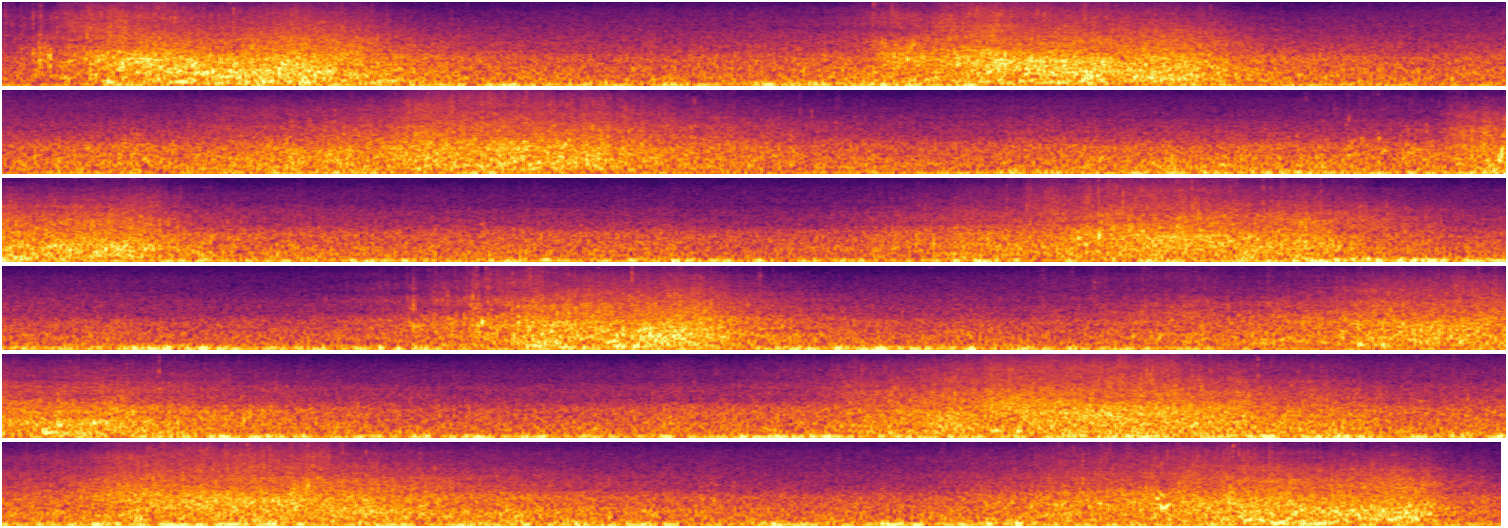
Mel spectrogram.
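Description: Small sea waves breaking and washing up a sandy beach, one surge swelling and fading every three to four seconds, over a steady low wind rumble.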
